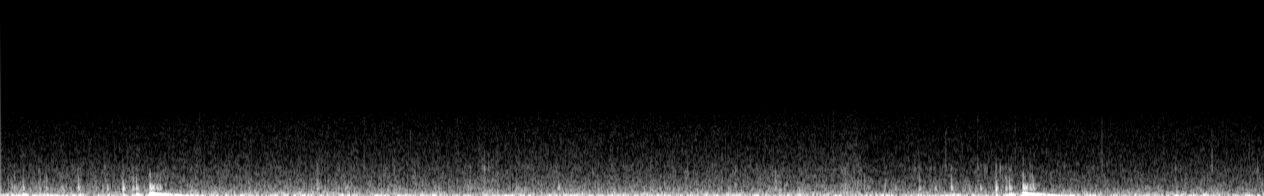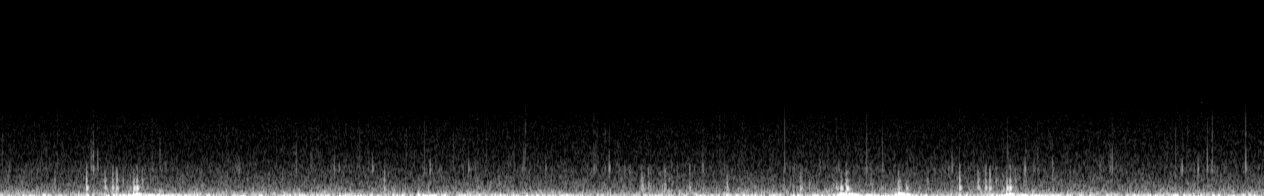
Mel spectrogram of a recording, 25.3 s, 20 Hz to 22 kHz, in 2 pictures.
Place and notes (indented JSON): {
  "title": "막걸리 만들기 발효 과정 (시작 48시 후에) fermentation of rice wine (after 48ho",
  "date": "2020-11-19 13:00:00",
  "description": "막걸리 만들기 발효 과정_(시작 48시 후에) fermentation of rice wine (after 48hours))",
  "latitude": "37.85",
  "longitude": "127.75",
  "altitude": "101",
  "timezone": "Asia/Seoul"
}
